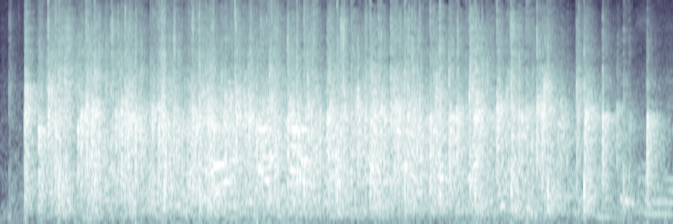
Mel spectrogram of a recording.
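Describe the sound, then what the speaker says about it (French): A comedy-show audience in Vevey bursts into loud, dense applause that holds steady for several seconds, then thins and tapers toward the end. "Qui ne me connaît pas, par applaudissement?"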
